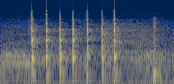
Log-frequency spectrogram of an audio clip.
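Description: Knocking on a door: seven quick, evenly spaced raps, then one fainter knock after a short pause.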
